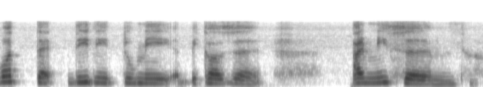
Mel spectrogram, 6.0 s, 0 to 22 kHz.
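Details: Aphasia in a woman after a stroke in December 2016, with word-finding difficulty; aphasia.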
